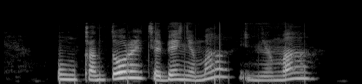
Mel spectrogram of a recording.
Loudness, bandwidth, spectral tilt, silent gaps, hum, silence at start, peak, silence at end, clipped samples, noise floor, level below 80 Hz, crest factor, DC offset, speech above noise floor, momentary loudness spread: -24 LUFS; 7.6 kHz; -6.5 dB/octave; none; none; 0.6 s; -6 dBFS; 0.5 s; under 0.1%; -58 dBFS; -56 dBFS; 18 dB; under 0.1%; 35 dB; 13 LU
